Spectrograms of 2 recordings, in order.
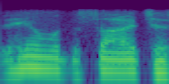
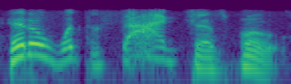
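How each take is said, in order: First: It is said in his normal voice. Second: It is said imitating Leo Russ's voice.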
